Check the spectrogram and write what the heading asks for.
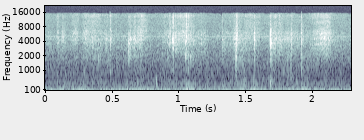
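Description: Paper envelope being handled and opened by hand: soft rustling with a few faint, short crinkles.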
